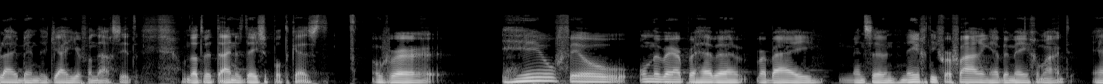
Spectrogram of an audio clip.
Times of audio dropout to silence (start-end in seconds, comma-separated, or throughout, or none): none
